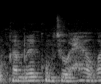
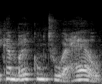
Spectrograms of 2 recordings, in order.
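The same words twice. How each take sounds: First: The same plea dropped much softer; soft repeat. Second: Louder, raised plea to the viewers; emphatic plea. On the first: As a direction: let it fall, a quiet echo of the plea. Same words repeated softly. (بهدوء وبصوت منخفض) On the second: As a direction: push it out, insisting they wake up. Urging viewers to be aware. (بإلحاح وبصوت مرتفع) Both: Real, not acted.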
